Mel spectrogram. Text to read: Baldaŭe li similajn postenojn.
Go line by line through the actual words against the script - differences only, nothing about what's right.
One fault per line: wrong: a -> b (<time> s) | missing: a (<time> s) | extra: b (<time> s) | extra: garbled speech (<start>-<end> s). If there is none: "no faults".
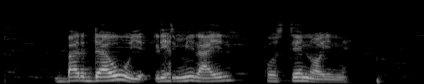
no faults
